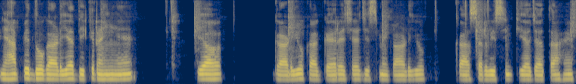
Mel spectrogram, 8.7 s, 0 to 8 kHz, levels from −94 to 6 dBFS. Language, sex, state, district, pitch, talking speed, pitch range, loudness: Hindi, male, Uttar Pradesh, Ghazipur, 120 Hz, 140 wpm, 115-125 Hz, -16 LUFS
